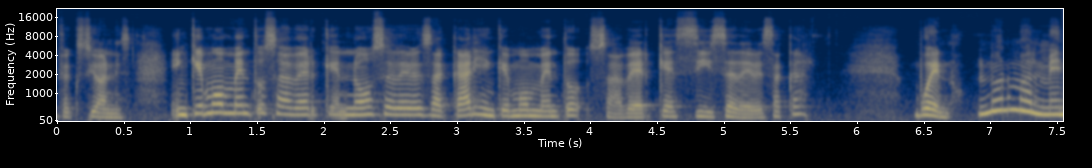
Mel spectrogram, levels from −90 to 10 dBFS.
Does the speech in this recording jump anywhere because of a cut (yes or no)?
no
